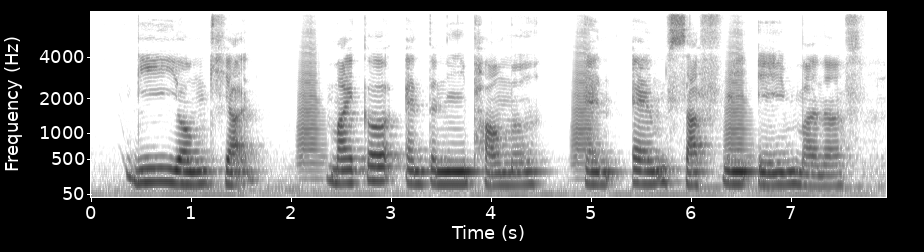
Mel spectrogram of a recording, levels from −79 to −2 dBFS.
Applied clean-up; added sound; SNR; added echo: none; Brass instrument; 14 dB; none.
